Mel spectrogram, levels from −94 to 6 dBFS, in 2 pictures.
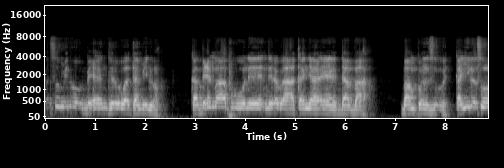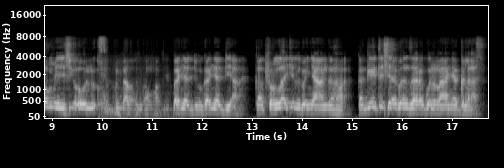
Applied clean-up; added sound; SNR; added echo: neural mask model DeepFilterNet 3.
